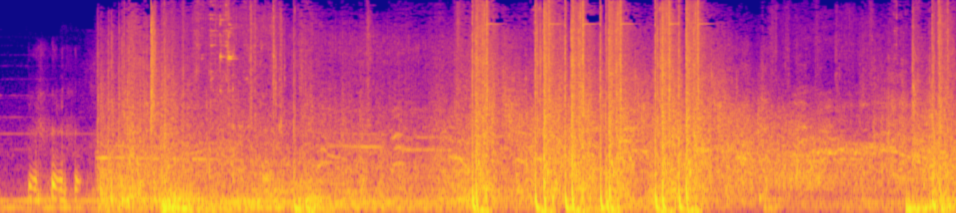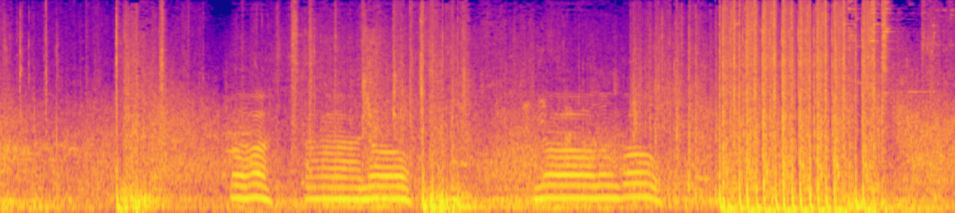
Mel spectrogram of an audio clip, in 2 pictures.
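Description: Rifle shots crack repeatedly, close by.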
